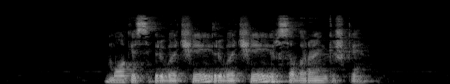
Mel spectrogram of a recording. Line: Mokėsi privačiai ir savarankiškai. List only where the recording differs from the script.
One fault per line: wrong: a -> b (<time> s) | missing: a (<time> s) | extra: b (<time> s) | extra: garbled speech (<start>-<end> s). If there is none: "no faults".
extra: privačiai (2.1 s)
